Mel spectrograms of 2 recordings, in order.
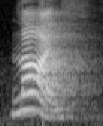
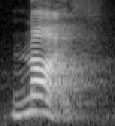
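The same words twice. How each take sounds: No difference in how they are said.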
